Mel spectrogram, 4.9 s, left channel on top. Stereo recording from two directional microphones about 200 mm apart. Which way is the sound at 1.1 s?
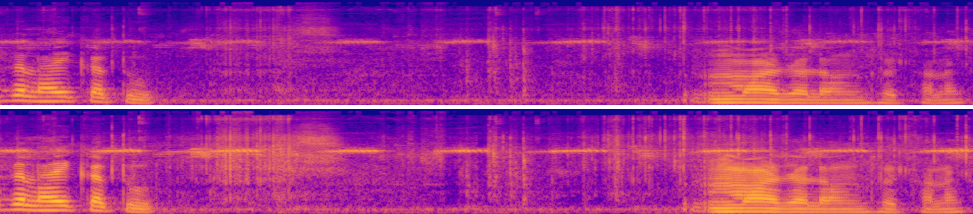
5° right (ahead or behind).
